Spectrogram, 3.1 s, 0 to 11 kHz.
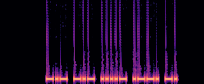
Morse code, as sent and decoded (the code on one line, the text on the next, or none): -.- -.- ....- .--. -.
KK4PN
